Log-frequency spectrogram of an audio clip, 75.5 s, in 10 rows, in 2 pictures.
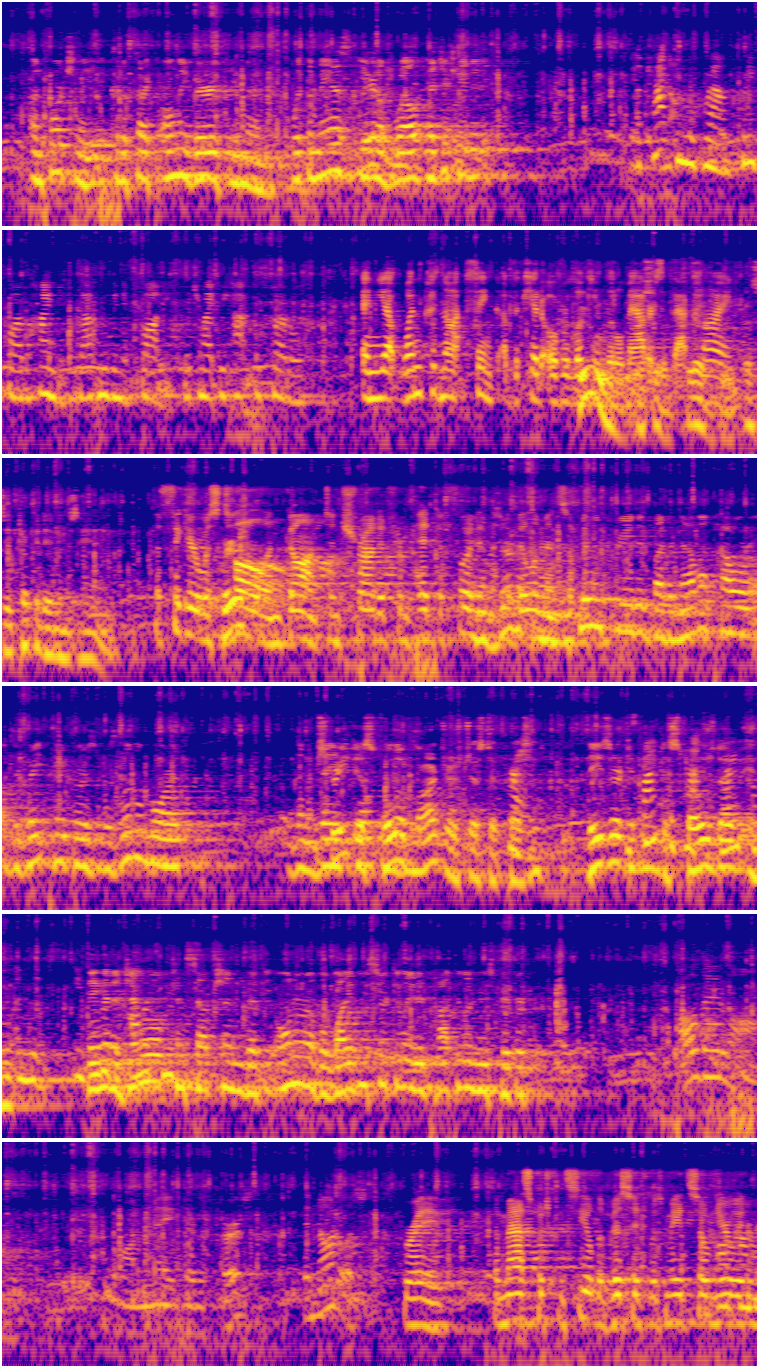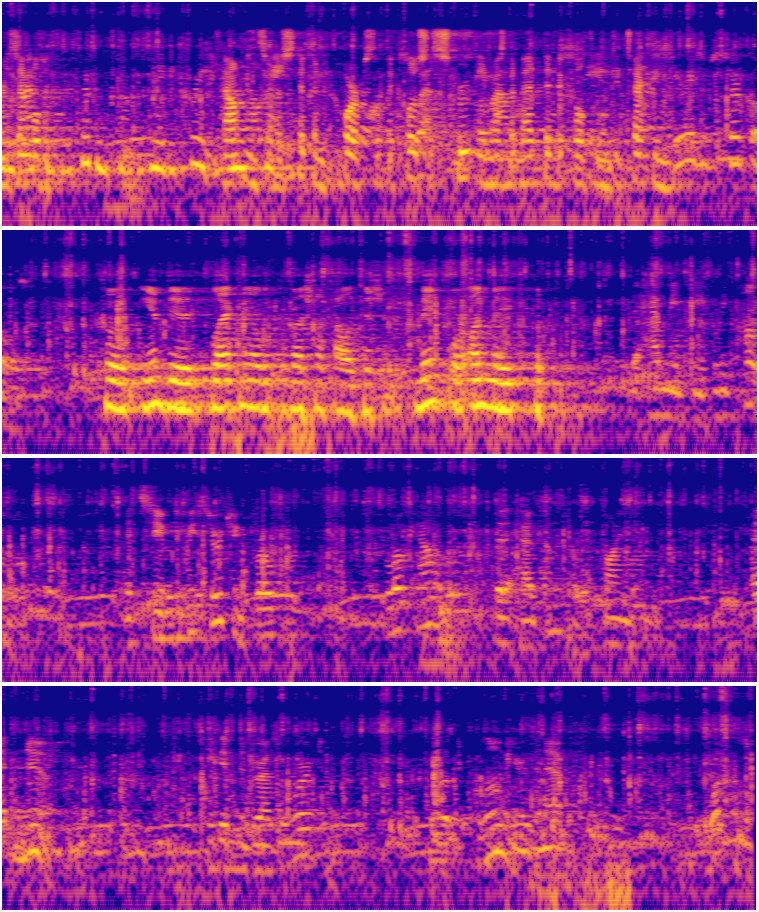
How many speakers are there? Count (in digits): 6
